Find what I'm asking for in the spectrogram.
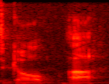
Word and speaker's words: Gullah: So it's Gullah, and that's the way it's spelled, and that's the way it's pronounced, just like Folly from last week.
